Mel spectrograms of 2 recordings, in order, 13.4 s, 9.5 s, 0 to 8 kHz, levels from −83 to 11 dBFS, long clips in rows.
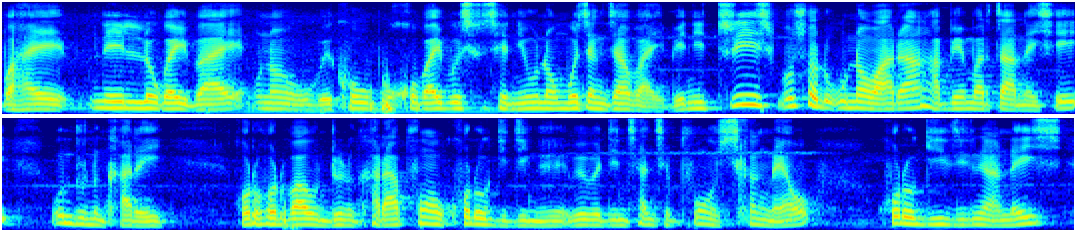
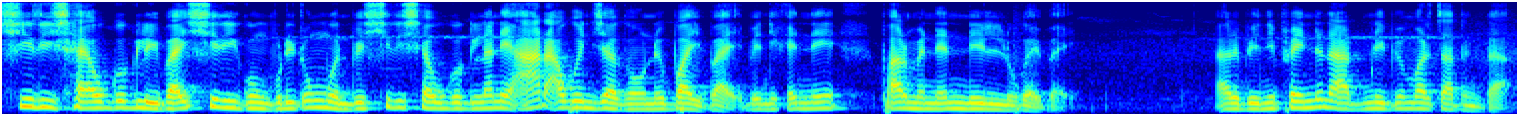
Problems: background sounds at intervals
